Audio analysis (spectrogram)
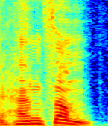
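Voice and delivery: हैंडसम as हैन-सम, silent D; correct pronunciation. Shown as a demonstration. Teacher gives class the right word, correct pronunciation. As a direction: leave the ड out of हैंडसम. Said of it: "नहीं बोलेंगे, हैंडसम।".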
